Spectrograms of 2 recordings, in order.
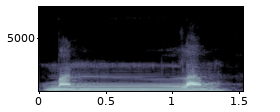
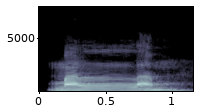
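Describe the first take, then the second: First: The sound is read with a nasal hum. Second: The n merges into l with no nasal hum. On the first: The speaker calls it wrong. "Nggak boleh dibaca dengan suara mendengung" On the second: The speaker calls it right. "tanpa suara mendengung"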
